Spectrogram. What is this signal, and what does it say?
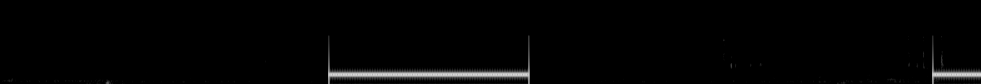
Ringback tone (North America), 440 + 480 Hz.
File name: CENTRAL MABE / out manuel.posadas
